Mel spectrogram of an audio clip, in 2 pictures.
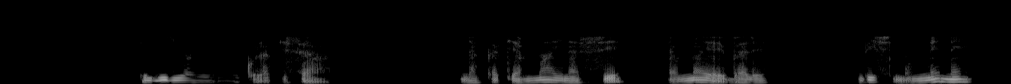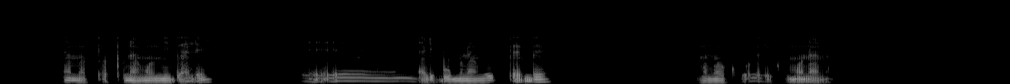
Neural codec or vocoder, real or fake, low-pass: none; real; 3.6 kHz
